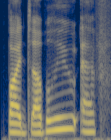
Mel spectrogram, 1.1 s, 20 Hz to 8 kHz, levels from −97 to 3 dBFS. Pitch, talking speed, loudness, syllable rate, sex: 210 Hz, 160 wpm, -17 LUFS, 3.2 syllables/s, female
